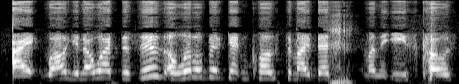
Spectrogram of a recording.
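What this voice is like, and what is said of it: Boston accent. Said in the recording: “I love your accent. ... your accent is so Boston.”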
